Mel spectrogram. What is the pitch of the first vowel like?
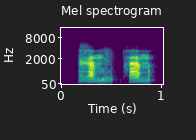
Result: rising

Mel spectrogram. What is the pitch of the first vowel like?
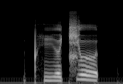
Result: low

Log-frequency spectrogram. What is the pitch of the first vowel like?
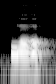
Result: low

